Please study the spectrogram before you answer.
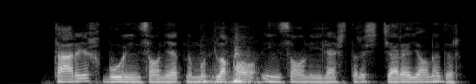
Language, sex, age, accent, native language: Uzbek, male, 18-24, Andijon, Uzbek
